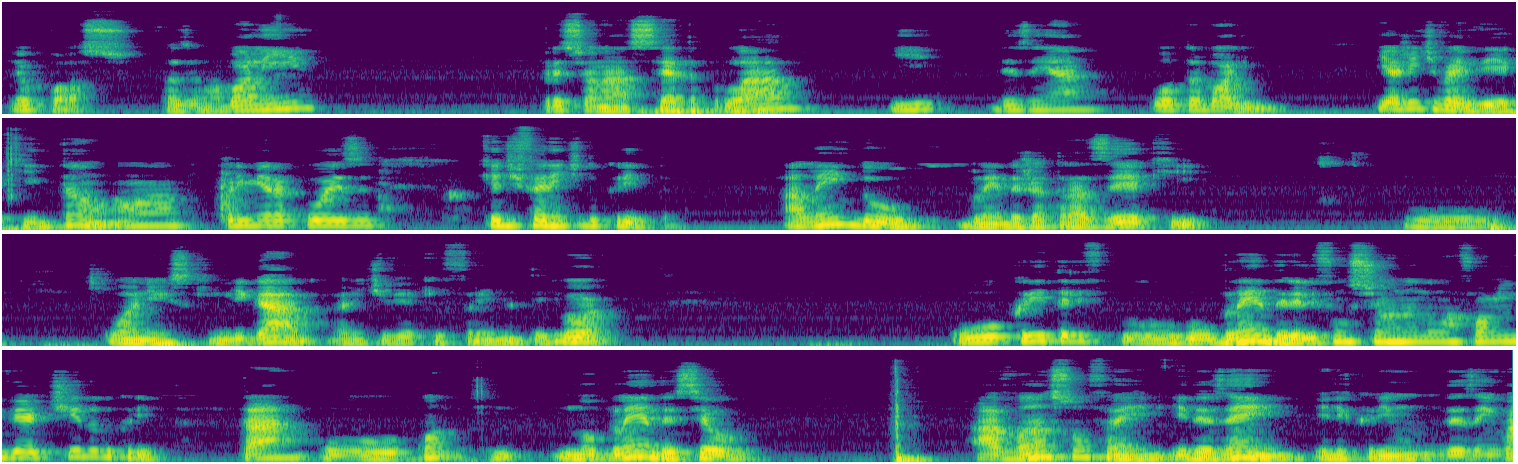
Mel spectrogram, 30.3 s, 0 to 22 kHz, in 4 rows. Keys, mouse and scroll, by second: 3.1 Right, 5.2 click, 13.2 click, 13.8 click, 14.3-15.0 drag, 27.1 Right, 28.5 click, 30.0 click.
